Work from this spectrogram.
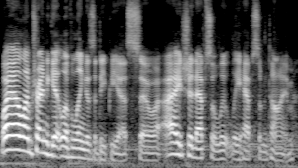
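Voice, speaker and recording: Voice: mid-range voice, very animated, brisk, bright, forceful tone, faint music behind. A streamer with an androgynous voice chatting casually and playfully while playing a game, muttering to themselves and swearing freely. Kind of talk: casual livestream gaming commentary.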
